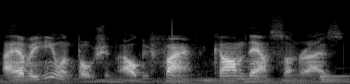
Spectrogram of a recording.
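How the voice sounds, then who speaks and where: A man voicing a calm, reassuring male zebra companion with a cool, composed manner in a radio play. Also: lowish voice, normal speed, highs cut off, soft background music, close to an everyday voice.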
